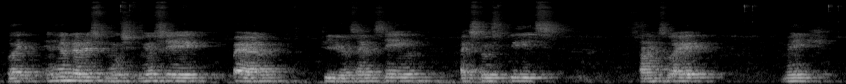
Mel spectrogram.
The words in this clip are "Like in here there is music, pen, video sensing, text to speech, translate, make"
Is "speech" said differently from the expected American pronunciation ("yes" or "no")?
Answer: yes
